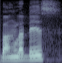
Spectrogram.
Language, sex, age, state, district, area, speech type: Assamese, male, 18-30, Assam, Dibrugarh, rural, spontaneous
